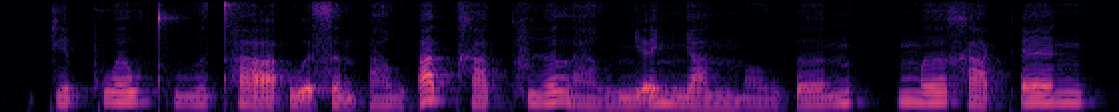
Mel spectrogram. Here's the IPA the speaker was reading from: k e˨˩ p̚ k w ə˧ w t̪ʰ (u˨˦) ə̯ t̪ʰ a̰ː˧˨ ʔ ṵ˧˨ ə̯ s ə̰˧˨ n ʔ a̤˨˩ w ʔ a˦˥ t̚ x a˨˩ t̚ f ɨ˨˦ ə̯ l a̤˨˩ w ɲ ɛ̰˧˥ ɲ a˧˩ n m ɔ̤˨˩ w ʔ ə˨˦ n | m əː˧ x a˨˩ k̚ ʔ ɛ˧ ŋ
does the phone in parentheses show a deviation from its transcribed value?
yes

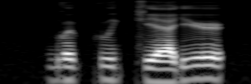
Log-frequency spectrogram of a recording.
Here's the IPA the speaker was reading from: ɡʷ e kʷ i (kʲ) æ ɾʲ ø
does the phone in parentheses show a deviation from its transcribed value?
no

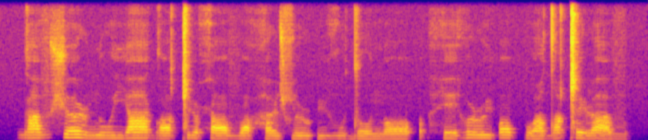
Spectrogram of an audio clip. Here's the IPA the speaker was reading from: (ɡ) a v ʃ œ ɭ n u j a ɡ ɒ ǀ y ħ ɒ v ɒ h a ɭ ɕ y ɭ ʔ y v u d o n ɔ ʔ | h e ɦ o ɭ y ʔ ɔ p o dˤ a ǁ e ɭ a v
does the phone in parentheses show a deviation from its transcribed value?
no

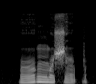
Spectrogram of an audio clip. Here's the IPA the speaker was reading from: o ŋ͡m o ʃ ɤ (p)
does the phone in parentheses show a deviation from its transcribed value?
no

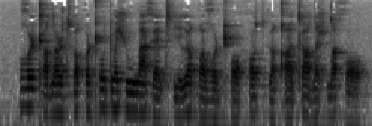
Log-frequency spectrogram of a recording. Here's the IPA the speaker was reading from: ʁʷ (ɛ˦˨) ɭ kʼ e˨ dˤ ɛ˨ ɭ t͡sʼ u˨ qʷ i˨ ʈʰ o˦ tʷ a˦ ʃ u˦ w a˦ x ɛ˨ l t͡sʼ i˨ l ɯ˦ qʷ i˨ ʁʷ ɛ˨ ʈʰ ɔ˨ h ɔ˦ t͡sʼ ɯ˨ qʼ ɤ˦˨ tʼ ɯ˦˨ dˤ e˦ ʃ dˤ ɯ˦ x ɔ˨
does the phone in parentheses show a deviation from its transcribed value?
yes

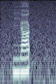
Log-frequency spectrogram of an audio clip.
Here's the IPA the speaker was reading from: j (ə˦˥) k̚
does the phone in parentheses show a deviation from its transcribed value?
yes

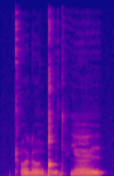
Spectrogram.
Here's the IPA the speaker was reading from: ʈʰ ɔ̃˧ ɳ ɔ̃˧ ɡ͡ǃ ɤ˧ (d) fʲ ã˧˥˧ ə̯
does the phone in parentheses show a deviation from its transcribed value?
no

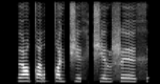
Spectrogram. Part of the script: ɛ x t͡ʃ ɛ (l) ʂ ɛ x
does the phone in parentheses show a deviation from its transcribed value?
no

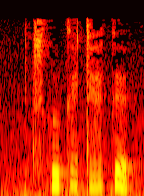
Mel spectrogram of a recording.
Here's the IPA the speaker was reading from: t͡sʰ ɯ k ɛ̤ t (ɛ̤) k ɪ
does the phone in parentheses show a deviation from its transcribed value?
no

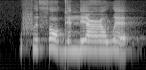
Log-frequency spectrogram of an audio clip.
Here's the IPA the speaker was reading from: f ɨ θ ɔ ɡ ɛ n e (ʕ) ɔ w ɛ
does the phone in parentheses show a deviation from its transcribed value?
no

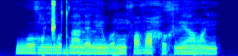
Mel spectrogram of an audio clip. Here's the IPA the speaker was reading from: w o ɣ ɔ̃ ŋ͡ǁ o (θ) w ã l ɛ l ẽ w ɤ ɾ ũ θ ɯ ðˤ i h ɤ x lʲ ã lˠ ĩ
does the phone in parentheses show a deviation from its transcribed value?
yes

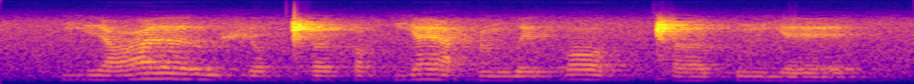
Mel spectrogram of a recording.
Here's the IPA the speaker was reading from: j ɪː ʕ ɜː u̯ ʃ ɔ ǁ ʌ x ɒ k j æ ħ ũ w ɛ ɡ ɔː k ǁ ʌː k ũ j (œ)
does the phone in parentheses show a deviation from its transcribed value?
yes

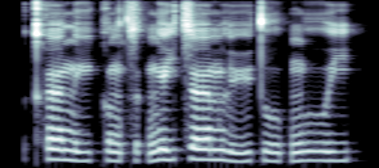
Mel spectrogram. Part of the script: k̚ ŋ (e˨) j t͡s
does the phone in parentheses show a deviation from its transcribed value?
yes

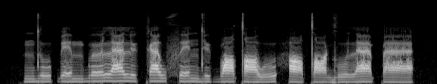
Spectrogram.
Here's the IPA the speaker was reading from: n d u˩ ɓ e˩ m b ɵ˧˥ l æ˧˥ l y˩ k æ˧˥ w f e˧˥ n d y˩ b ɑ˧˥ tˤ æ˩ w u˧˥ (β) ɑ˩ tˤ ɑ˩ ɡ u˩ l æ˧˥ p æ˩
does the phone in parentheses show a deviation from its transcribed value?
yes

